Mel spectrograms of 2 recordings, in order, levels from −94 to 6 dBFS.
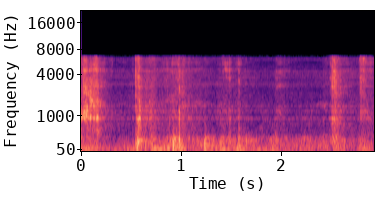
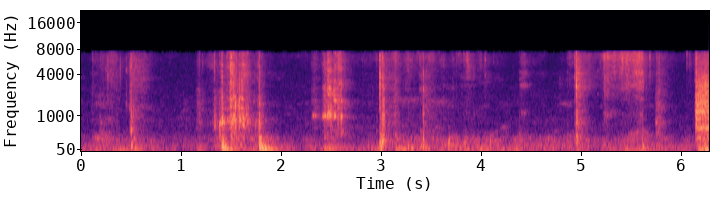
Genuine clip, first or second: second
